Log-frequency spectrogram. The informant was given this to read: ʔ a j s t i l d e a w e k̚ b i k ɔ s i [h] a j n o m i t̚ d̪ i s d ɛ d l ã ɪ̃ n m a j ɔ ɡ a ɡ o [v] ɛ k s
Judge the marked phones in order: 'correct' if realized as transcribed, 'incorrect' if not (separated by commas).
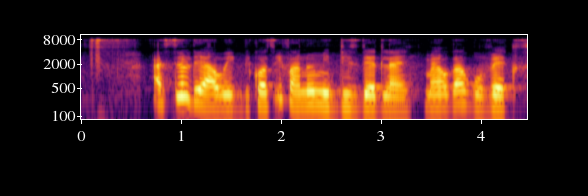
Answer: incorrect, correct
